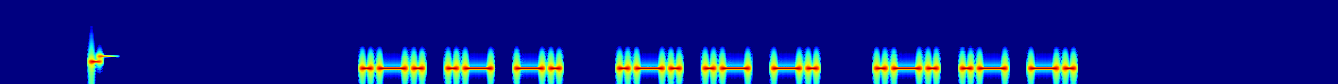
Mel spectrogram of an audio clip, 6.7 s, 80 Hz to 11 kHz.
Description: Morse code, heard as a keyed tone, about 28 wpm, 700 Hz. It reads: RAN RAN RAN
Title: Top 500 Words Repeated 28wpm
